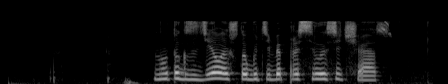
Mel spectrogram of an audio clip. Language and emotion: Russian, angry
